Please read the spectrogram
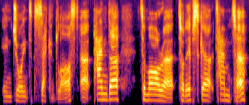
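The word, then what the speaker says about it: PÆNDA: is actually a dude pronounce it panda as in the animal tomorrow to death skirt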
